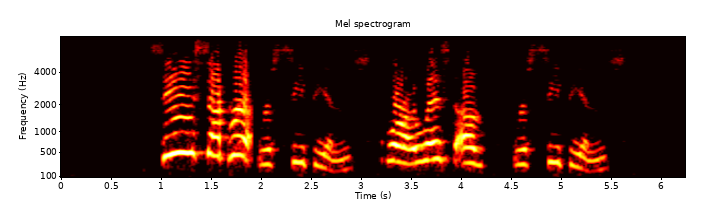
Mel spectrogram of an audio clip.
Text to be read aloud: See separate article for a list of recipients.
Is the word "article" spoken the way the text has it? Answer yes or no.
no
